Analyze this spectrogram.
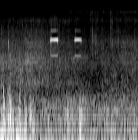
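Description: A metal detector beeps twice.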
